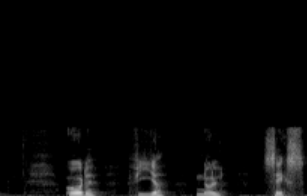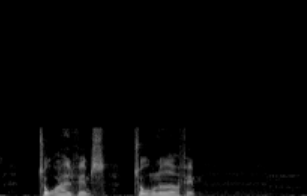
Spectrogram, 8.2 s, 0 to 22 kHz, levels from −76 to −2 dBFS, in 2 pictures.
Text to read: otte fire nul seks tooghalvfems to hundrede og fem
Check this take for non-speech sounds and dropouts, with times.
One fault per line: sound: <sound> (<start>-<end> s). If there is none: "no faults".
no faults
